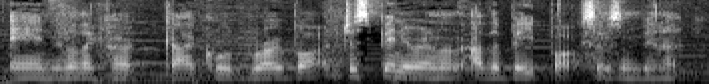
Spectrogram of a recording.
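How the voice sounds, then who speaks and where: A young man in his twenties with a New Zealand accent, chatting as a musician guest in a relaxed, rambling way with lots of ums and restarts. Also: fairly high pitch, very fast, over music. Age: 20s. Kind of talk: casual interview chat. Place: TV studio couch.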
